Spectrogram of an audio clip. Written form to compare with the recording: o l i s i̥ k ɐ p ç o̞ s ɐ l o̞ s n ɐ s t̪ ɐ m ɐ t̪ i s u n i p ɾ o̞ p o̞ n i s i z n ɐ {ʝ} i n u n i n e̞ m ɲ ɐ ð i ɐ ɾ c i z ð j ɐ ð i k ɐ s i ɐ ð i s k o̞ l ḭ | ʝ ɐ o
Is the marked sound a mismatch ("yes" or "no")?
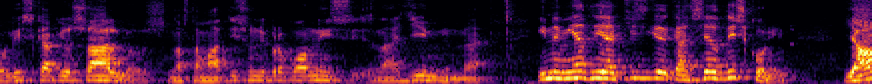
no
